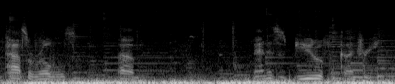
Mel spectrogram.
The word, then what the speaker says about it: Paso Robles: It's pronounced Paso Robles.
